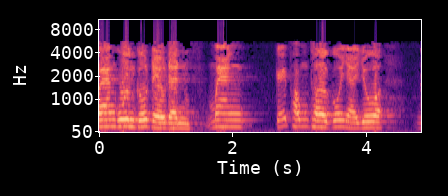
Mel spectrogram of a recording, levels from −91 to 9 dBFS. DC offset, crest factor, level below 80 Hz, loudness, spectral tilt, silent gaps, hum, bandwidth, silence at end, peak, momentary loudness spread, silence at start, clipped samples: under 0.1%; 10 dB; -44 dBFS; -9 LUFS; -5.5 dB/octave; none; none; 11 kHz; 0.45 s; 0 dBFS; 13 LU; 0 s; 0.6%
